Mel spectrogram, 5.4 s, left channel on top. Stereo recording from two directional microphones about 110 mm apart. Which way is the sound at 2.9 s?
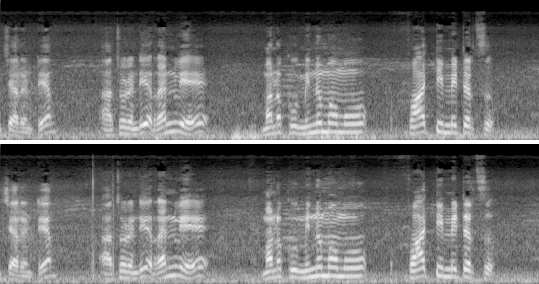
15° left (ahead or behind).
